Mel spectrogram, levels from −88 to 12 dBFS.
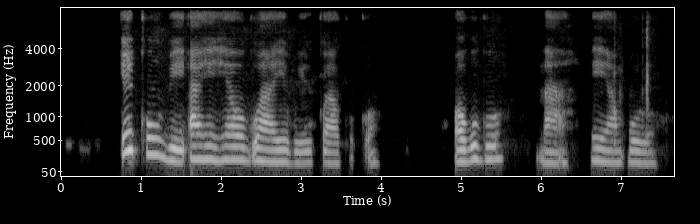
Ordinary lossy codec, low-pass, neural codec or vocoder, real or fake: none; none; codec, 16 kHz, 8 kbps, FreqCodec, smaller model; fake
